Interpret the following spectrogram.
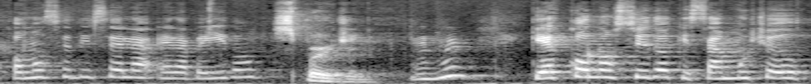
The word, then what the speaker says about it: Spurgeon: Spurgeon.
